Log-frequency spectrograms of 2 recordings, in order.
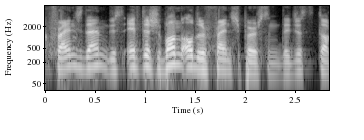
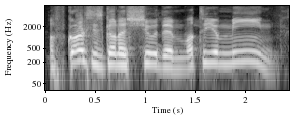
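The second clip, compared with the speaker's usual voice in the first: higher, louder mock exasperation; exasperated retort; 8 semitones higher, 5 dB louder than usual. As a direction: throw it back, fed up and incredulous. Exasperated retort to bossy teammate.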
